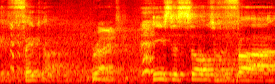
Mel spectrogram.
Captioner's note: voiceover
